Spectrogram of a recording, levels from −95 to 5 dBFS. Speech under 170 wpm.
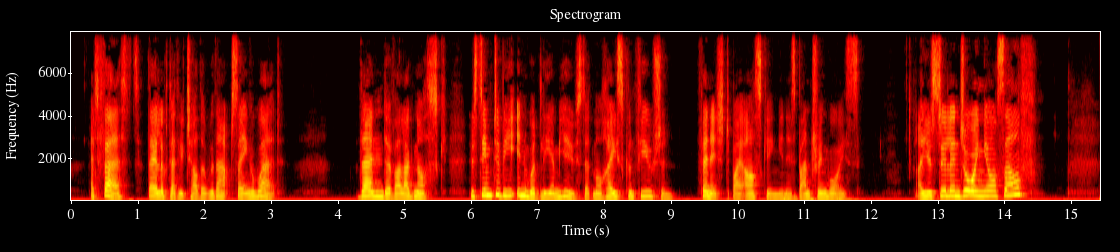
Yes: slow, 135 wpm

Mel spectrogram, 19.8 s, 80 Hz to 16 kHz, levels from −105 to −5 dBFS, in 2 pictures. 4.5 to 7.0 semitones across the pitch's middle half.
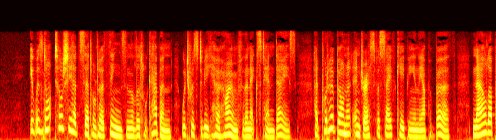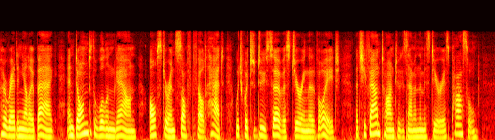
Yes: average, 5.0 semitones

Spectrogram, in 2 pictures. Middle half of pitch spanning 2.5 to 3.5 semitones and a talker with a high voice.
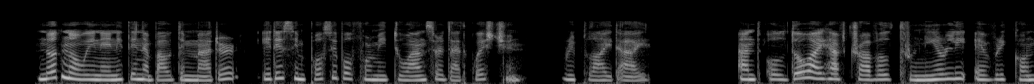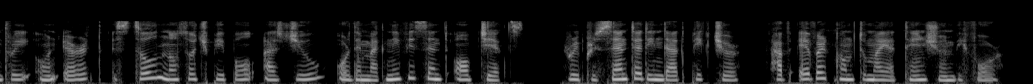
Yes: average, 2.8 semitones; high, 225 Hz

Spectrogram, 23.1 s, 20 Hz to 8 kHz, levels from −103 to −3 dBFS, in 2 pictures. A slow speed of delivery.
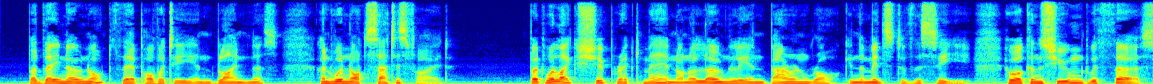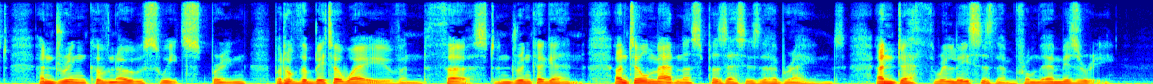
No: average, 160 wpm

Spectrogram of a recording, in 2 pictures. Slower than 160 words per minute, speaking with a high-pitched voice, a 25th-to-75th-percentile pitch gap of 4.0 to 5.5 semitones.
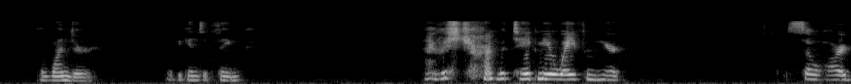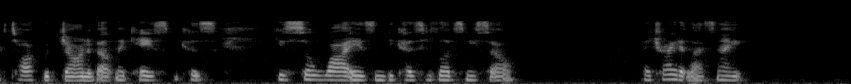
No: average, 145 wpm; high, 205 Hz; average, 2.9 semitones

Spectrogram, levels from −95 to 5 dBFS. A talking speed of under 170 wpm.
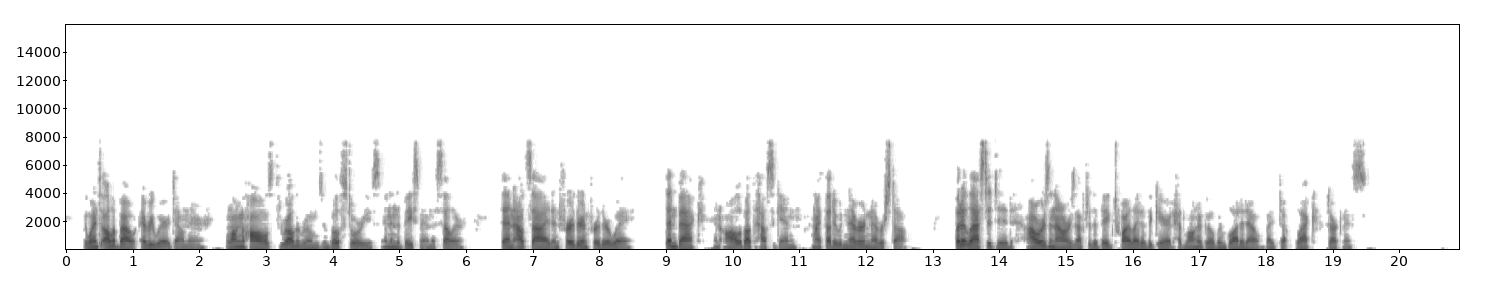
No: fast, 205 wpm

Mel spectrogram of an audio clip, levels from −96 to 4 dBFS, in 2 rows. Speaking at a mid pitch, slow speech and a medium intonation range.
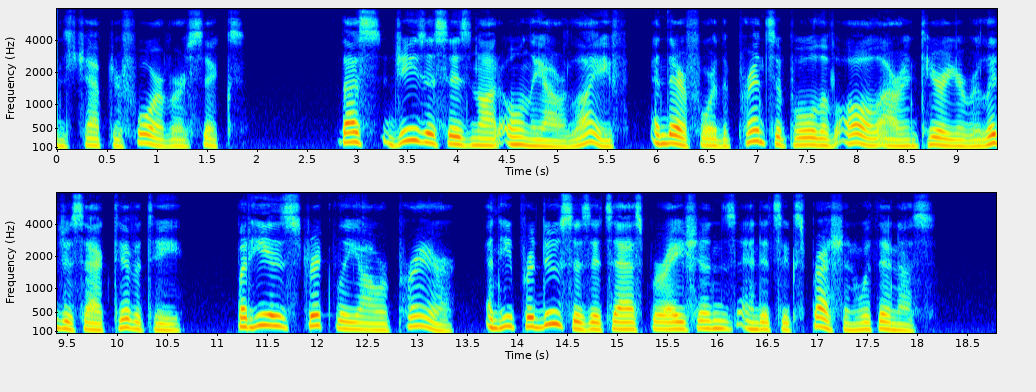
No: medium, 145 Hz; slow, 110 wpm; wide, 5.7 semitones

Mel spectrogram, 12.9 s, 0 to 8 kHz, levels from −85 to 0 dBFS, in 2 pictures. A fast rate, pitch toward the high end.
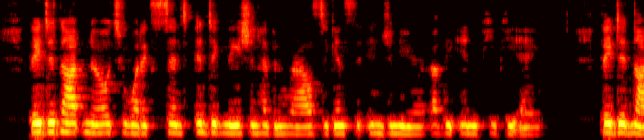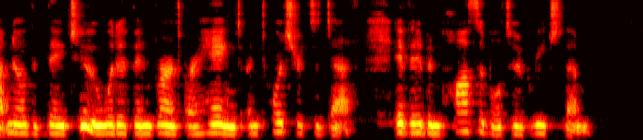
Yes: fast, 215 wpm; very high, 300 Hz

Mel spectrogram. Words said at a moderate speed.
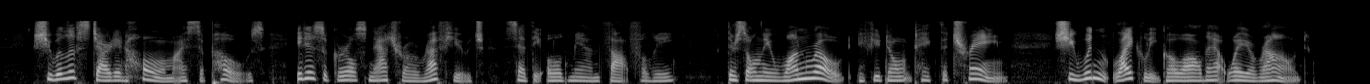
Yes: average, 155 wpm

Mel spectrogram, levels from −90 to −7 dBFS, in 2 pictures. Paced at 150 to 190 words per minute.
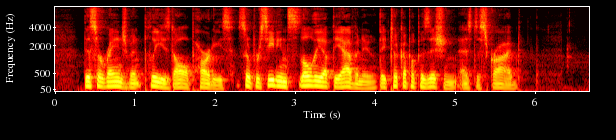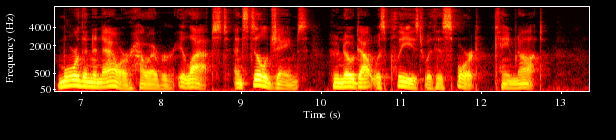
Yes: average, 165 wpm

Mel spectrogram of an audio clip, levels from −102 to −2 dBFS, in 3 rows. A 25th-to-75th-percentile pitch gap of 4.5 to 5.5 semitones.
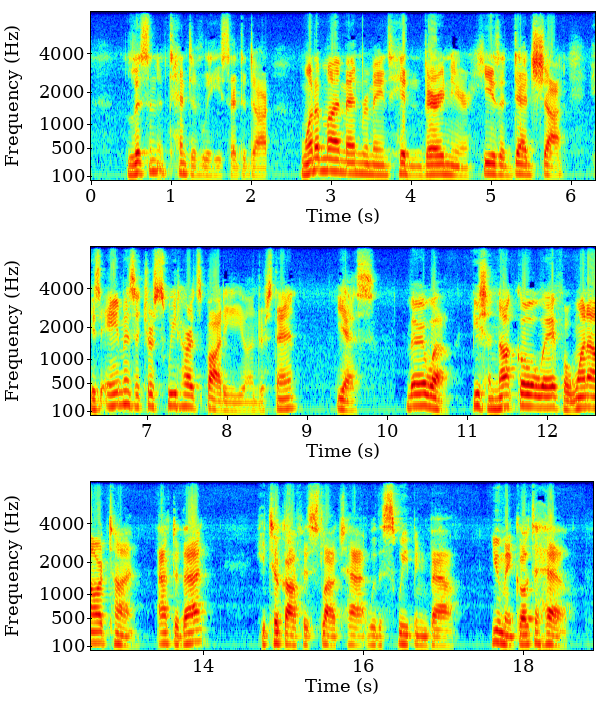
Yes: average, 5.0 semitones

